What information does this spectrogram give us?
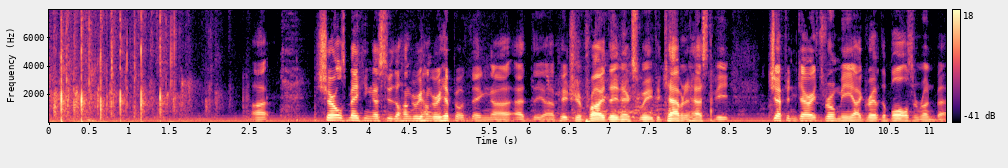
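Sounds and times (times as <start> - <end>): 
sparse applause hand claps: 0.0 - 2.3
speech: 2.6 - 11.2
laughter: 6.1 - 8.6.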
